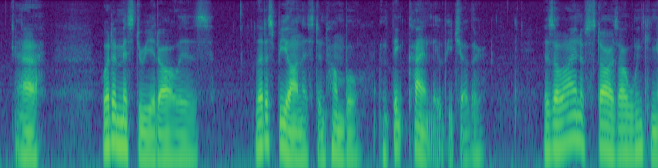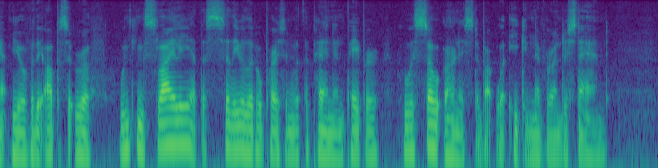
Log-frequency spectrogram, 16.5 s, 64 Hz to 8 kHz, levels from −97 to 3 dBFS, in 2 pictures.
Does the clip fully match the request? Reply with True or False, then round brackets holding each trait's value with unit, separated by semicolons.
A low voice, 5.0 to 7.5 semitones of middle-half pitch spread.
False (95 Hz; 4.1 semitones)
